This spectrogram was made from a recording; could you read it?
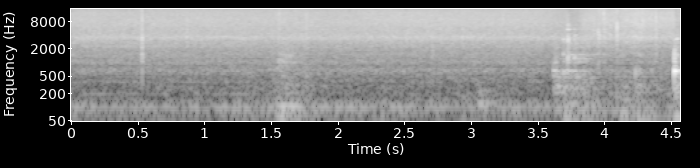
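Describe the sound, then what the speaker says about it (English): Steady close sizzle of vegetables sauteing in a pan with garlic, rosemary and chili, with a few clinks of stirring and a louder burst near the end. "These have been sauteing for 3 minutes on a medium-high heat, so I'm just going to reduce that down to low."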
